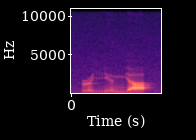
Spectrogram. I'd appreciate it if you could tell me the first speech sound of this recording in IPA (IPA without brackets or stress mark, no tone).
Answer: ɭ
